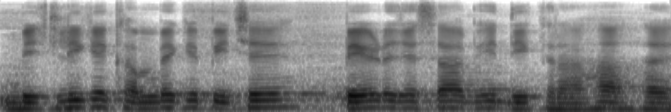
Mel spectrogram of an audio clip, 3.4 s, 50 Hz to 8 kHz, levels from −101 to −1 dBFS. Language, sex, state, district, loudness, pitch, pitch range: Hindi, male, Gujarat, Valsad, -18 LUFS, 130 Hz, 120-140 Hz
